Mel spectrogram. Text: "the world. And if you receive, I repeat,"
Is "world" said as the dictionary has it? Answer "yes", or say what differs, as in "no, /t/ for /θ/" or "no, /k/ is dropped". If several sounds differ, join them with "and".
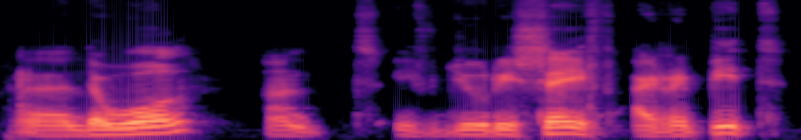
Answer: no, /d/ is dropped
